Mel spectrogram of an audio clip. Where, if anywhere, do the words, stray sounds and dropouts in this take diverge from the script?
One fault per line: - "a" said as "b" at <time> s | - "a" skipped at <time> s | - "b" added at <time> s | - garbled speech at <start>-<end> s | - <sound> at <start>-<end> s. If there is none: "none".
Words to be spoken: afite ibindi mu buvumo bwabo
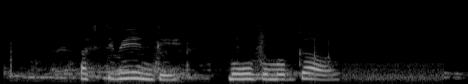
none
